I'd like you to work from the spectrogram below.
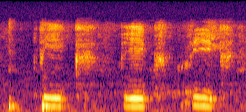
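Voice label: "pick", spoken word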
